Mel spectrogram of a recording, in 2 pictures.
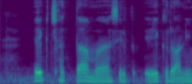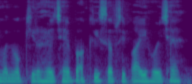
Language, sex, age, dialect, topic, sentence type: Maithili, male, 56-60, Angika, agriculture, statement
